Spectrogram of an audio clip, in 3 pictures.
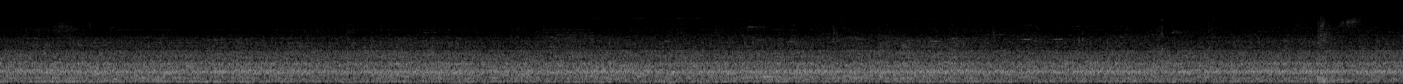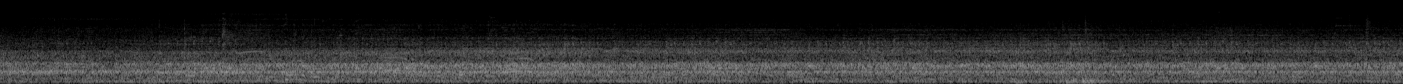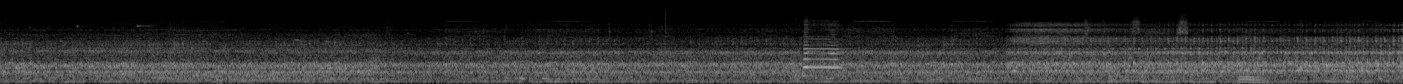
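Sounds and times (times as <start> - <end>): model diesel engine running: 13.6 - 42.0
short horn toot: 36.0 - 36.6.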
